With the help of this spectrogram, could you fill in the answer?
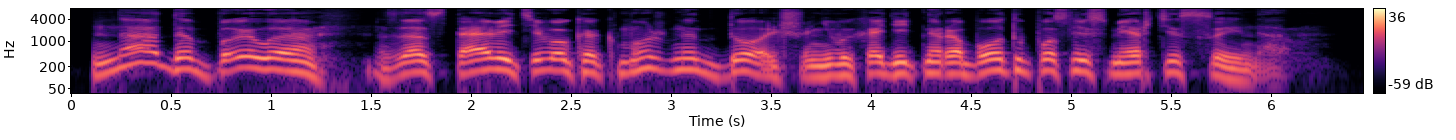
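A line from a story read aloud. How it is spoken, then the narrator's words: Rueful sigh. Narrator (Russian): сокрушенно вздохнул Лэндж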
